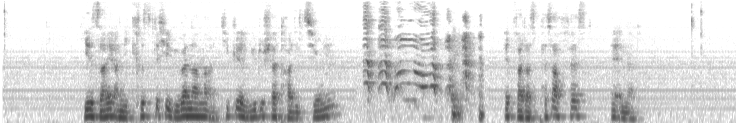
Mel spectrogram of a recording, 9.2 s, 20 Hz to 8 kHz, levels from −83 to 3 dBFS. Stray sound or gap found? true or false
true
